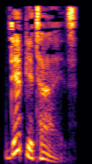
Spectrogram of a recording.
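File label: "deputise", English, British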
